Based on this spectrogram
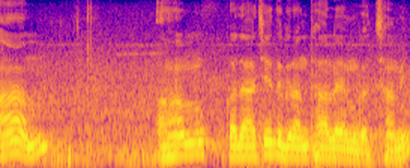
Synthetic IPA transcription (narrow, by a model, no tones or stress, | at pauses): am | əɦəmkəd̪at͡ʃit̪ɡɾənt̪ʰaləjəmɡətːt͡ʃʰami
